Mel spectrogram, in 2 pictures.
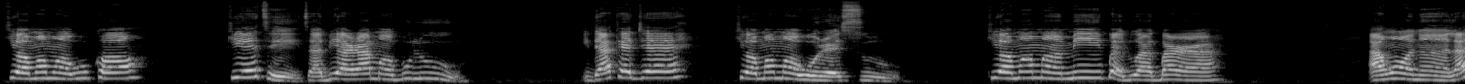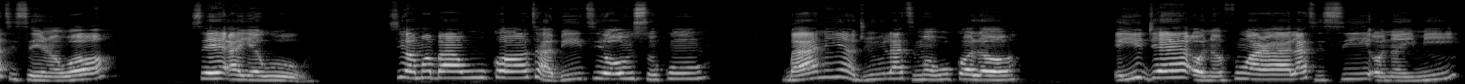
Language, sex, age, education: Yoruba, female, 15-29, primary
